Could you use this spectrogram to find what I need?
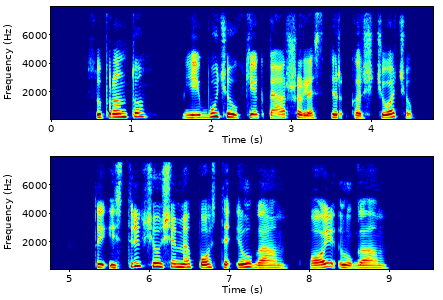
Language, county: Lithuanian, Kaunas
